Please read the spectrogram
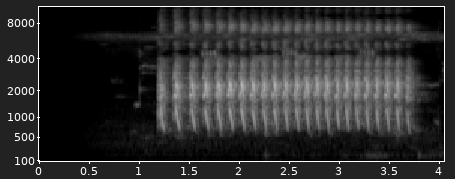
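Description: Red-bellied woodpecker giving a fast, even run of about ten sharp notes a second, lasting about two and a half seconds and starting a second in.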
